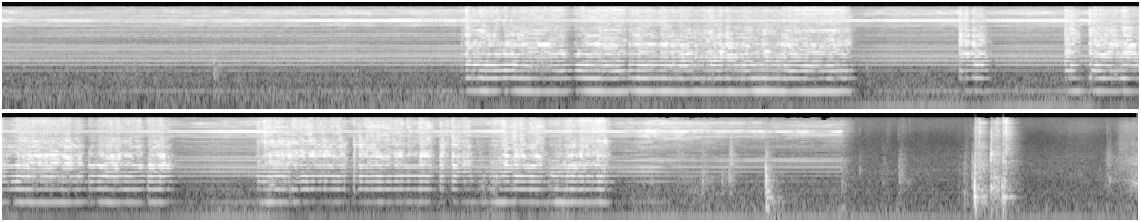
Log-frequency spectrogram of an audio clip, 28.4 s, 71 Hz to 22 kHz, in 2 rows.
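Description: Handheld rotary tool running steadily at high speed, louder and harsher in three spells of a few seconds each as the bit grinds a slot wider in the carbon wing panel's root. It stops about 25 seconds in, followed by a couple of light knocks.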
